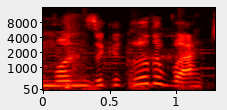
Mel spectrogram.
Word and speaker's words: Mönchengladbach: En el grupo B tenemos al Madrid, al al Inter y al Mönchengladbach.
